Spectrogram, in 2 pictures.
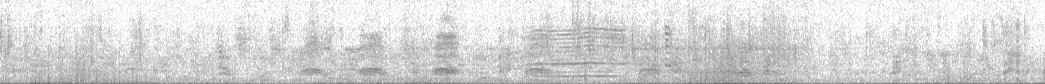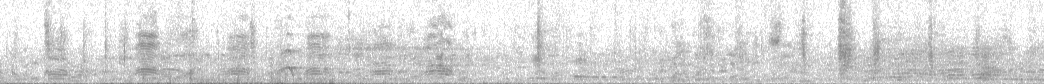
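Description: Players call out faintly across an open field.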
